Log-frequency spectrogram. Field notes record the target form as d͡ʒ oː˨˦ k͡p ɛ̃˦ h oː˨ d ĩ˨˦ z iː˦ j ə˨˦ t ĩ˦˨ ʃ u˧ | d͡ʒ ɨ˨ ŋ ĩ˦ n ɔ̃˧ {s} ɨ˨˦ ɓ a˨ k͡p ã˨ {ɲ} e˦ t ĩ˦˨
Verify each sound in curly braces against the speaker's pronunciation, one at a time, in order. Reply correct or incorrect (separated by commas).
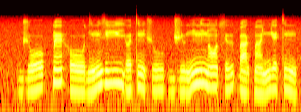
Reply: correct, correct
